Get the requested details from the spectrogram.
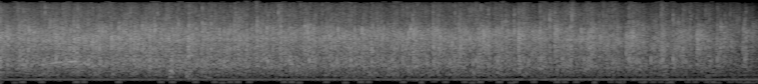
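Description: An audience gives a pastor an extra round of applause, a dense wash of many hands clapping steadily at an even, loud level for the whole stretch, with no voices breaking through.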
